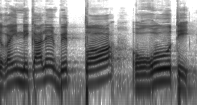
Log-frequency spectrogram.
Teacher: فمن یکفر بالطاغوت، با کو تا کے ساتھ ملائیں گے اور تا کو اور غین کو ہم نے موٹا کرنا ہے، تا پر یہ تشدید ہے تو تا کو سخت کریں گے۔ با طا زیر بالطا الف زبر طا بالطا، غین واو پیش غو تا زیر تی غوتی، ٹھیک ہے، بالطاغوتی، غین نکالیں، بالطاغوتی۔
